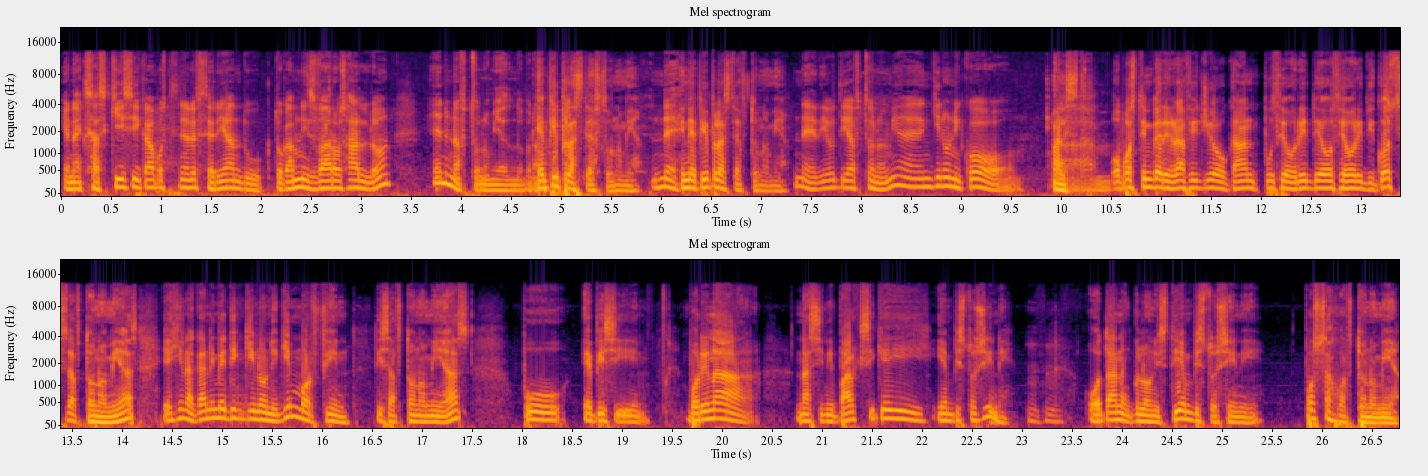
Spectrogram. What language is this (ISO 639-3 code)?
ell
